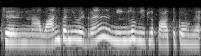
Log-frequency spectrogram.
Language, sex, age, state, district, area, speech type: Tamil, female, 18-30, Tamil Nadu, Namakkal, rural, conversation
